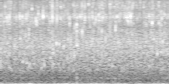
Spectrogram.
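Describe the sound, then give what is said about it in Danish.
Steady flowing water, a continuous bubbling wash of noise like a stream running over stones, soft and even throughout with no voices. “Når dit fokus er på lyden af vand, og følelsen af, at vandet har den rensende effekt på hele dit system, kan tankerne tage en fortjent pause.”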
